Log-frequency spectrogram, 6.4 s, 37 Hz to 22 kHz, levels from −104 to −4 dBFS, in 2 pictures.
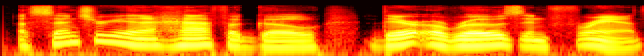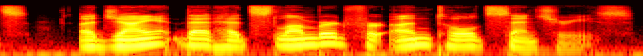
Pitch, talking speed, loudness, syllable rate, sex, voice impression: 125 Hz, 170 wpm, -20 LUFS, 5.2 syllables/s, male, masculine, adult-like, slightly cool, slightly intellectual, refreshing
